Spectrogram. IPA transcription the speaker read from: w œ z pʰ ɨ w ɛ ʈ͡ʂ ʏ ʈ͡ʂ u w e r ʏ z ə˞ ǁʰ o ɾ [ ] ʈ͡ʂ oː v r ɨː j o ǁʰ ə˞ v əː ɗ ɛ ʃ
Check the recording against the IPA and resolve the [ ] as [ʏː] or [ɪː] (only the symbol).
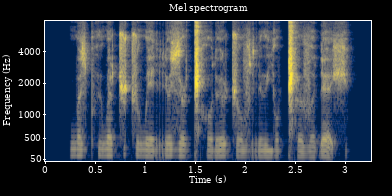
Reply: ʏː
